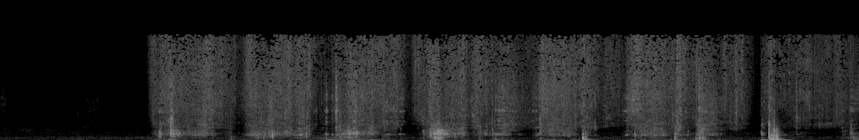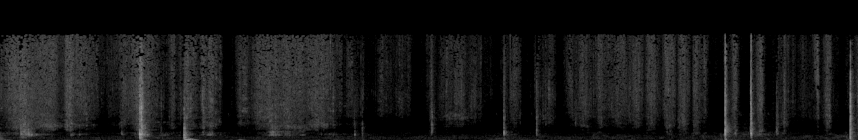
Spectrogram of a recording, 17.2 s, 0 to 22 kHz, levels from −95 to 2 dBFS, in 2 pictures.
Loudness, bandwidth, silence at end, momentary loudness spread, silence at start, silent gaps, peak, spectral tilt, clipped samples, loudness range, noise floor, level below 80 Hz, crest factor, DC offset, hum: -51 LUFS; 16.5 kHz; 0 s; 18 LU; 1.5 s; none; -20 dBFS; -2 dB/octave; under 0.1%; 12 LU; -83 dBFS; -76 dBFS; 34 dB; under 0.1%; none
